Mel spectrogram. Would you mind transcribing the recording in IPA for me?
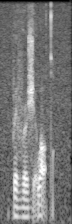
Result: pevə˞ʒə̰wɛ̰tˤ

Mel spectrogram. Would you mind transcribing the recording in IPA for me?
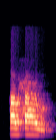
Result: ɒu̯ħʊʕu

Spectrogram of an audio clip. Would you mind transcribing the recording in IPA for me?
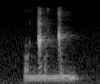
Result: aŋ͡ǁaŋ͡ǀu

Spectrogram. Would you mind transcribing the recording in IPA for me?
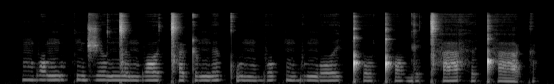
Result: mbɔŋuknd͡ʒɘʊ̯ ŋ͡ǀɘmbɔə̯ǀʰa ʈuŋɘkʷʼɘ mbokmbuŋ oɪ̯ǃʰo ǃʰɔɡeǀʰahɘ ǃʰak

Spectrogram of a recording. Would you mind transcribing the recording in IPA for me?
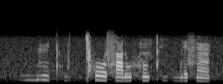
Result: ɡ͡byt̪ʰṳ ǀʰosɑɾuhõ t̪ʰi̤ɡ͡besæ̃

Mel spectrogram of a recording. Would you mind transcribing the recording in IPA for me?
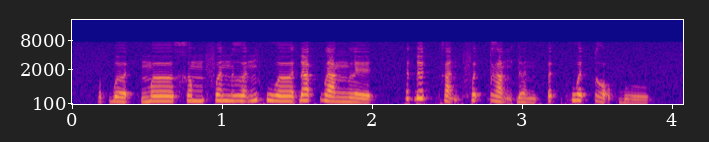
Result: ɓəː˨˩t̚ məː˧xə˧m fə˧nɣə̰˧˥nkwəː˧ ɗa˦˥k̚la˧ŋle˨˩k̚ | ɗə˦˥t̚ ka̰˧˨nfə˦˥t̚ɣa̰˧˨ŋ ɗə̤˨˩nʔə˦˥t̚hwə˦˥t̚ ɣɔ̰˧˨ɓṳ˨˩

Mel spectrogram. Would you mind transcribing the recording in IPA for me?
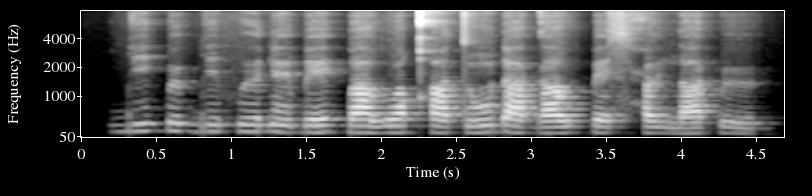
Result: ɡ͡bi k͡pʉɡ͡bifɨ ɗẽɓeɡ͡ba woqʰɐtõɗa ɡawk͡pesħɨ nak͡pʉ

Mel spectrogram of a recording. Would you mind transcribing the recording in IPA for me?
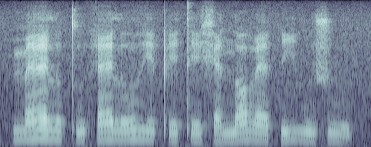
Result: mæ lokʼuhæ loɣepʼetʼe xænɒβæ θiβuʃu

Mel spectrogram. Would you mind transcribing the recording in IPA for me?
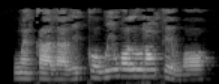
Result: wɛ̃˨ka˨la˨li˨˦ ko˧wi˦ wɔ˦lu˦ɾɔ̃˦ ke˦˨wɔ˧

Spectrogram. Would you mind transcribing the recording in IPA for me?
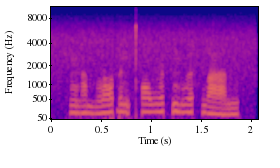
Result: ŋa̤˨˩mlɔ˧ ɗə̰˧˨nt̪ʰɔ˧ və˦˥t̚mu˨˦ə̯hwa˧˩˨n

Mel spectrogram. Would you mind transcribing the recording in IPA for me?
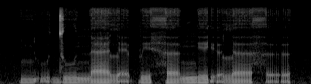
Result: ʎṵ˧˩˧du˩˧˩ næ˩˧˩lɛ̰˦pɪ˨˦ hɜ˧˩˧ ŋɪ˥˨ɾʲə̰˧˩˧ lɜ˧˩˧hə̰˧˩˧

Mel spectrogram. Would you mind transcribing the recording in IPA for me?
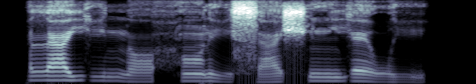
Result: la˦ji˧nɔ˨hɔ̃˧ ɾi˨sa˨˦ ʃĩ˦jɛ˦˨wi˨

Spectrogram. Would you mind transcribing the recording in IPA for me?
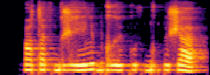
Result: otˤeθɡ͡bʏʒɣe lʏbɡʊɣʏ kuθɡ͡bʊ k͡pʏʃa

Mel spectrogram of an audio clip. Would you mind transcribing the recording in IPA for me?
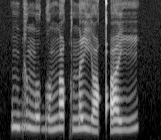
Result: mbi˥˩ŋʷi˧ɡʷe˩˥ ŋu˥˩qni˥˩ju˩qʼu˧j i˩˥

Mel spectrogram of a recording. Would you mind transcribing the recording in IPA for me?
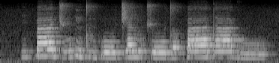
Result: i˨k͡paː˦ d͡ʒu˨˦ɗĩ˨tũ˨ ɡ͡boː˨d͡ʒa˦ lu˨t͡ʃoː˨ dɔ˨k͡paː˦daː˦ɡuː˨

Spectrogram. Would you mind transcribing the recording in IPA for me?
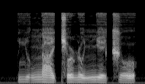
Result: ʎoŋaco ɳoɲet͡ʃo

